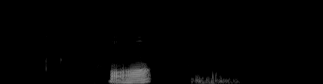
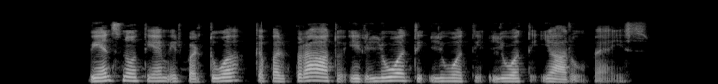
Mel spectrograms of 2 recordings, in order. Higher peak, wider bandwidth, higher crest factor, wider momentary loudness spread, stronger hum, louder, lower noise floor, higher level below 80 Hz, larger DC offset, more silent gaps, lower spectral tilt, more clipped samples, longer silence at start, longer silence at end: second, -22 dBFS vs -4 dBFS; first, 10.5 kHz vs 7.8 kHz; about the same, 22 dB vs 20 dB; first, 24 LU vs 12 LU; neither; second, -37 LUFS vs -24 LUFS; second, -85 dBFS vs under -90 dBFS; first, -58 dBFS vs -66 dBFS; neither; neither; first, -10.5 dB/octave vs -5 dB/octave; neither; first, 1.1 s vs 0.9 s; first, 1 s vs 0.7 s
